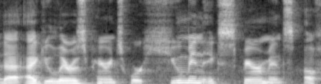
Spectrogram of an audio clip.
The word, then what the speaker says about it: Aguilera: She is Aguilera. I think it's like Aguilera, like the actress last name.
